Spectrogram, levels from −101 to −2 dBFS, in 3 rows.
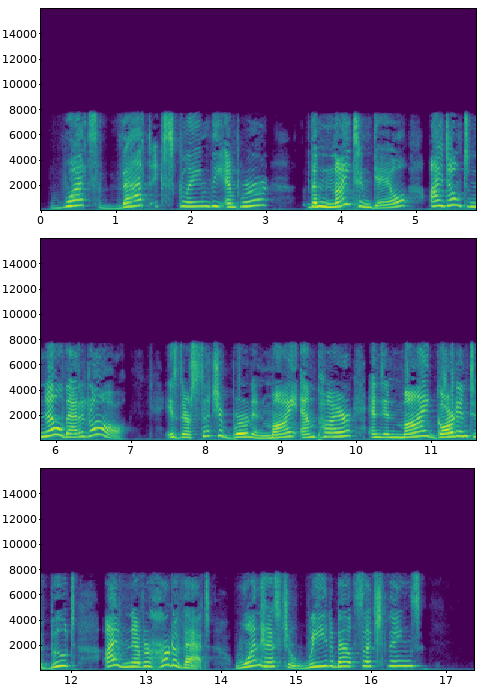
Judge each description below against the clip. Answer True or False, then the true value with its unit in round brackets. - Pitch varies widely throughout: True (6.2 semitones)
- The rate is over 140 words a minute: False (135 wpm)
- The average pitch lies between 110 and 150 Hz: False (335 Hz)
